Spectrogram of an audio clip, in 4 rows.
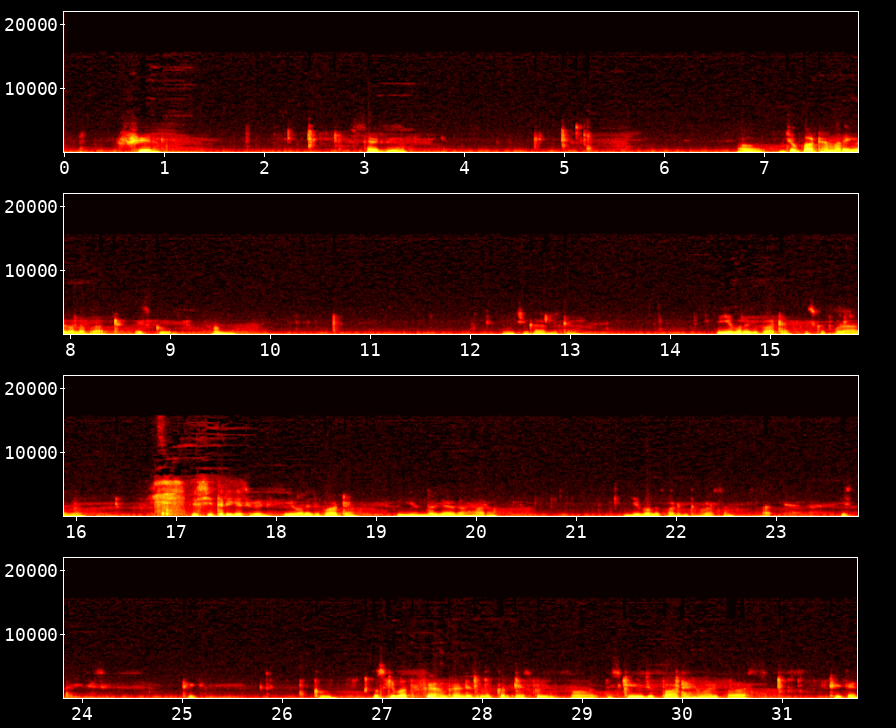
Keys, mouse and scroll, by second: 0.3 scroll up 1, 2.5 ctrl+space, 3.7 shift+middle click, 5.0 ctrl+space, 5.7 middle click, 7.0 shift+middle click, 7.7 click, 8.1 middle click, 8.8 shift+middle click, 10.3 click, 12.9 middle click, 13.8 click, 16.1 middle click, 16.7 shift+middle click, 18.2 click, 18.5 middle click, 20.1 click, 21.0 middle click, 21.8 click, 23.9 Tab, 24.3 middle click, 26.3 Tab, 27.9 ctrl+space, 29.5 ctrl+space.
